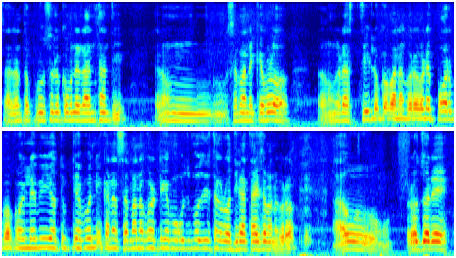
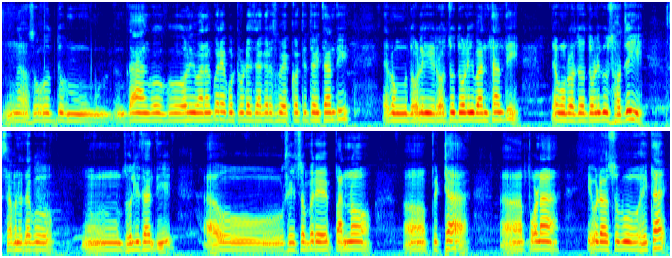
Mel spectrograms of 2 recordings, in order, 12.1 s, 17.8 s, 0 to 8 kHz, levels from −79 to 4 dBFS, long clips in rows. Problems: background sounds at intervals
